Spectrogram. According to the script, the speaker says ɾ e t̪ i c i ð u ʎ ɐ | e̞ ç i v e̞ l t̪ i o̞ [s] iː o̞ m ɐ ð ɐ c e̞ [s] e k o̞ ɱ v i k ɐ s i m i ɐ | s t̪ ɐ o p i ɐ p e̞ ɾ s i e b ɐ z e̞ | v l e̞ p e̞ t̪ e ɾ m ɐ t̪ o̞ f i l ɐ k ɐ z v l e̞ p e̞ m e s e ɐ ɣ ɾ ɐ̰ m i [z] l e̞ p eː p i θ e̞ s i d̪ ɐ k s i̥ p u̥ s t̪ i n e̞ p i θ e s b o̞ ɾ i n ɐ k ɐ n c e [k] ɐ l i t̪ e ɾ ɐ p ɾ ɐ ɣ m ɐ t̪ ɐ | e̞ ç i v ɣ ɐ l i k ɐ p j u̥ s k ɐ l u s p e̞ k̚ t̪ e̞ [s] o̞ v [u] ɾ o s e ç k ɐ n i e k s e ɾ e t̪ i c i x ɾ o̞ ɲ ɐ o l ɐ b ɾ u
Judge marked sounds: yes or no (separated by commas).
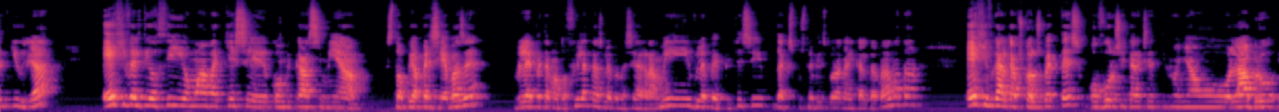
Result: no, yes, no, yes, yes, yes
